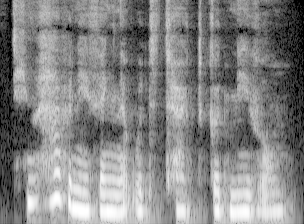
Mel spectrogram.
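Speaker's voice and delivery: very high-pitched whispered aside. Asking another character something in secret: whisper. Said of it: "I'm gonna whisper to R L".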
